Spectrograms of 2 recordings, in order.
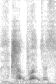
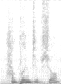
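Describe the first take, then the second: First: It is said in a louder voice. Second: It is said at normal, quieter volume.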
